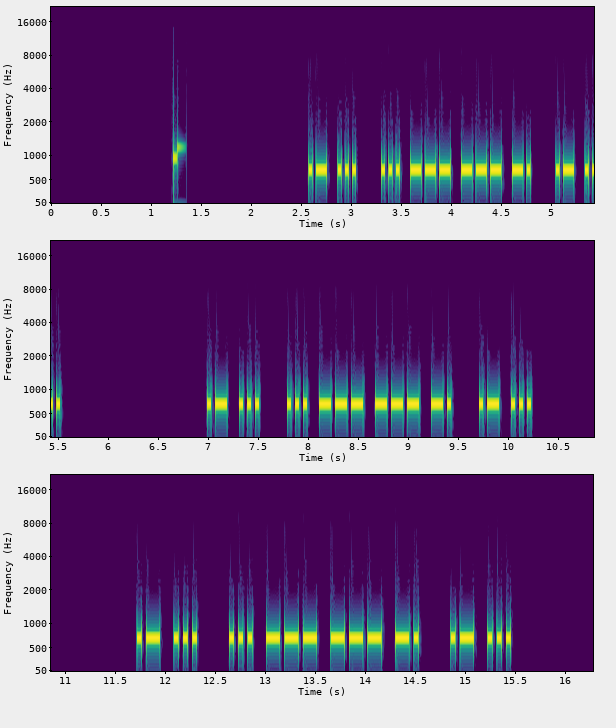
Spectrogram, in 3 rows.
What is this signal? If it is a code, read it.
Morse code, heard as a keyed tone, about 30 wpm, 700 Hz. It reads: AS SOON AS AS SOON AS AS SOON AS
